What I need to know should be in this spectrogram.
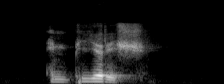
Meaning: empirical
- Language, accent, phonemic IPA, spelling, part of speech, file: German, Austria, /ɛmˈpiː.ʁɪʃ/, empirisch, adjective, De-at-empirisch.ogg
